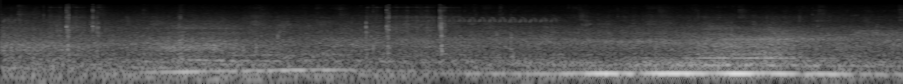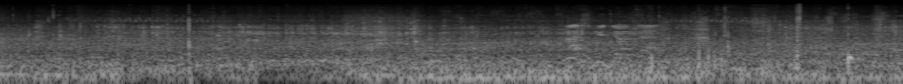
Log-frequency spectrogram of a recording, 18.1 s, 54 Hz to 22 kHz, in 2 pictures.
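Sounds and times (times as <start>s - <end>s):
low engine hum: 0.0s - 18.0s.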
